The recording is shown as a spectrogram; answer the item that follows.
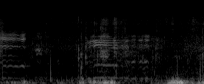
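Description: Sheep bleating: a faint high-pitched bleat at the start and another, wavering one about a second in. Low rumbles on the microphone come near the end.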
